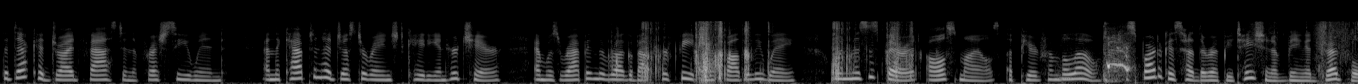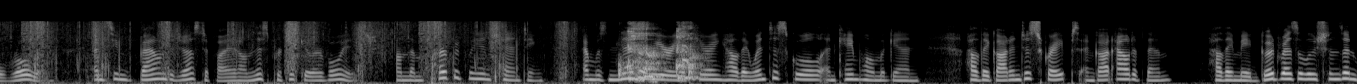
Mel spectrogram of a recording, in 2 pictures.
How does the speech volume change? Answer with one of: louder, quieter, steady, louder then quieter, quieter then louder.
louder.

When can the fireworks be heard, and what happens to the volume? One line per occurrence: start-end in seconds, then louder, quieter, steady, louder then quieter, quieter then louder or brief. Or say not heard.
not heard.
